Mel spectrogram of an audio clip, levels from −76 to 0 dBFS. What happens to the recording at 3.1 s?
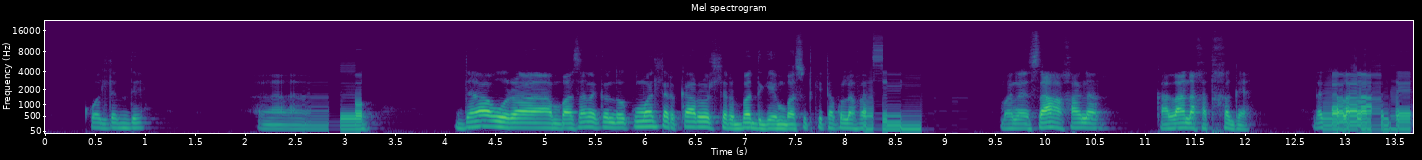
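Robotic sound from repeated short buffers covers 2.58 to 3.17 s, so 3.1 s falls near the end of it. The likely cause is new audio arriving too slowly, with playback looping a 10 ms slice in its place while the real signal is skipped. Across essentially the whole span, that loop imposes a fixed 100 Hz buzz, turning the speech into a rigid, metallic drone that only loosely tracks what is being said.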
